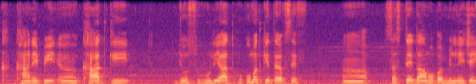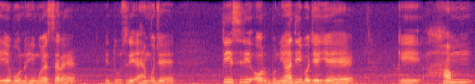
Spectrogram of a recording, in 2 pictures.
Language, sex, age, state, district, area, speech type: Urdu, male, 30-45, Delhi, South Delhi, urban, spontaneous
